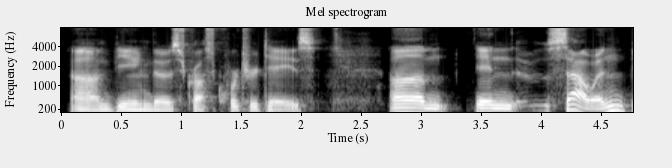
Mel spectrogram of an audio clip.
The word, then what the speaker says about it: Samhain: spelled S-A-M-H-A-I-N, so it looks like Samhain, but apparently it is pronounced Samhain.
